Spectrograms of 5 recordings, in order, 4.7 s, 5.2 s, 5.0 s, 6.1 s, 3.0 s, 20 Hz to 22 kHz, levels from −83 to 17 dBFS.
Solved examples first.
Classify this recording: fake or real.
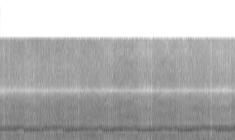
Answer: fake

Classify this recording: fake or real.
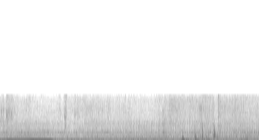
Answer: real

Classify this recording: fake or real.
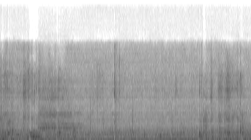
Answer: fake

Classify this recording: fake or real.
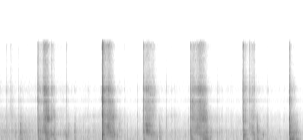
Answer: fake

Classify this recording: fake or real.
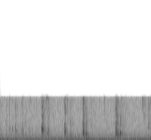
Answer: real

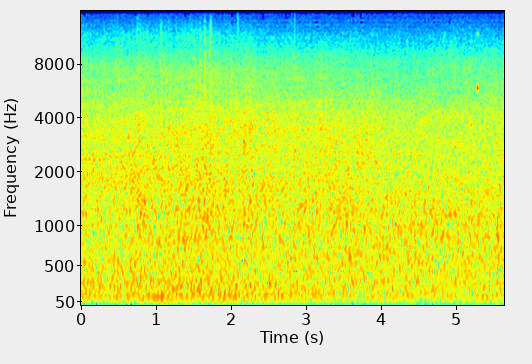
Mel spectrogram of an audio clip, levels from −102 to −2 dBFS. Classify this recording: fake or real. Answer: real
